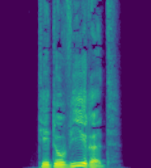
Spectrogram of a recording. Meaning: second-person plural subjunctive I of tätowieren
- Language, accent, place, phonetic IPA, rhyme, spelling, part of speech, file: German, Germany, Berlin, [tɛtoˈviːʁət], -iːʁət, tätowieret, verb, De-tätowieret.ogg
